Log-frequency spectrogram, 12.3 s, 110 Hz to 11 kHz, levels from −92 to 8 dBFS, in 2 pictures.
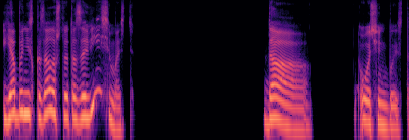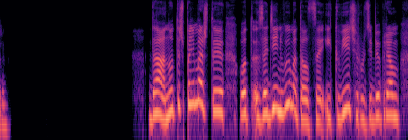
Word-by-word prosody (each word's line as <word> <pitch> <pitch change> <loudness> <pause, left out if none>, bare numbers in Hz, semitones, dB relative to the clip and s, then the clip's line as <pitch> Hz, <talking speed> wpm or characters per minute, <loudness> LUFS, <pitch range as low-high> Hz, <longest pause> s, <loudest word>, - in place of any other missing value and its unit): Я 240 +4 +3
бы 270 +2 +1
не 265 0 +5
сказала, 260 +3 +1
что 240 -1 -6
это 230 0 -1
зависимость. 230 - -2 2.0
Да, 185 -7 -1 0.7
очень 190 -3 -2
быстро. 165 +1 -10 2.1
Да, 255 0 +3
но 270 +6 +3
ты 320 - -2
ж - - -9
понимаешь, 365 -4 +3
ты 285 -2 +1 0.2
вот 260 +1 +2
за 245 +4 +3
день 290 +2 +4
вымотался, 220 - 0
и 225 +3 -5
к 215 - -17
вечеру 245 -2 -1
тебе 220 +4 -2
прям, 245 -1 -1
235 Hz, 120 wpm, -21 LUFS, 205-270 Hz, 2.1 s, не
